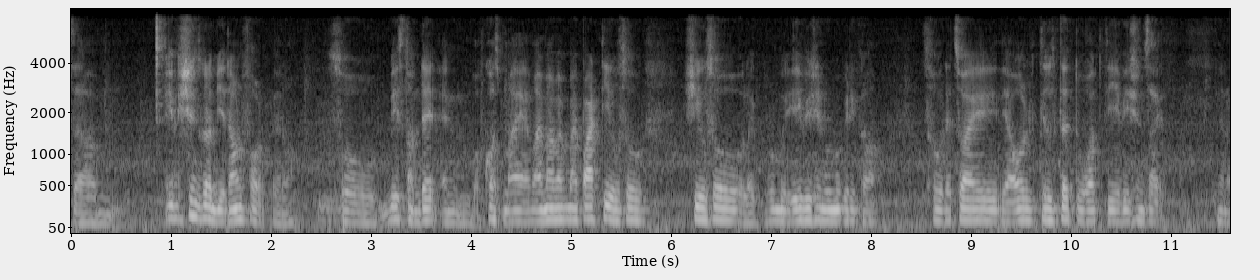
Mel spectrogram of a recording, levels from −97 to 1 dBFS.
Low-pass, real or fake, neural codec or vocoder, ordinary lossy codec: 7.2 kHz; fake; vocoder, 22.05 kHz, 80 mel bands, WaveNeXt; none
